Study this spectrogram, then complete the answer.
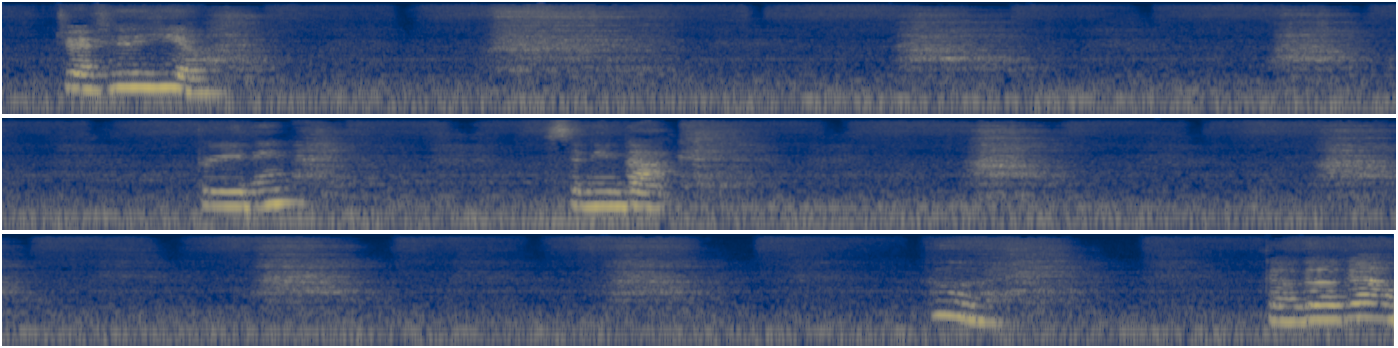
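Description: A woman speaks out in short bursts, close by.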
